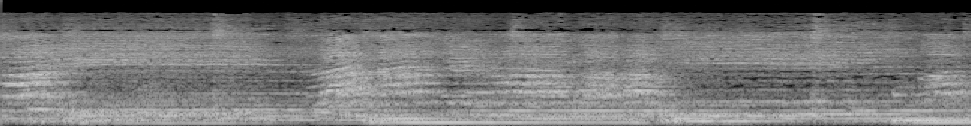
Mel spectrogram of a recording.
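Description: A group of children singing together over recorded backing music, with steady held bass notes beneath the voices.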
